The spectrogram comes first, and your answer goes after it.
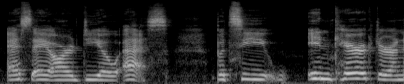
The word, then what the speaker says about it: Sardo: that Sardo is spelled sa RDOs but see in character on episode 2 I kept saying there's only one Sardo and it's not sourdough sand like this it's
